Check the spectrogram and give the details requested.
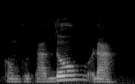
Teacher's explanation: Do es la sílaba tónica y el resto son las sílabas átonas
